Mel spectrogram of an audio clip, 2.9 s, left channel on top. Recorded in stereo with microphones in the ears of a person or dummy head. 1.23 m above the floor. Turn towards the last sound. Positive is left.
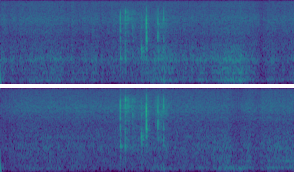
turn(degrees=-10)  # may be behind; listen again after turning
